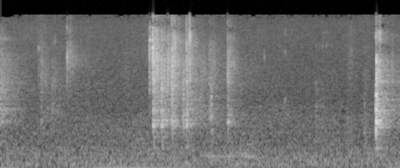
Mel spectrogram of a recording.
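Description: A carrom striker being set down and tapped on the board: a click at the start, a quick cluster of clicks about halfway through, and a sharper, louder click near the end as it is placed on the baseline.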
